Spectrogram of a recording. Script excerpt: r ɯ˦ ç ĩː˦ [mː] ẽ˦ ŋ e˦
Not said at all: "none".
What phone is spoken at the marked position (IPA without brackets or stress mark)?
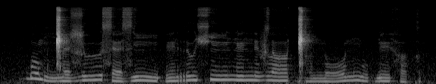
n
